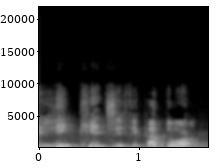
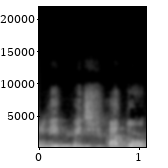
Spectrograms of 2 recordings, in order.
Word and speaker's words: liquidificador: agora não tanto faz podia ser liquidificador ou liquidificador com trema mas caiu o trema Mas tudo bem As duas pronúncias são corretas liquidificador ou liquidificador agora 50 só tem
